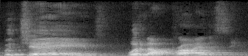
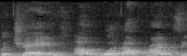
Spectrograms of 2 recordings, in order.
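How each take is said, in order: First: It is asked in a sneering, accusing tone. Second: It is asked in a mild, hesitant tone. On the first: The asker is challenging and hostile. "the tone of voice people assume when they ask it" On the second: The asker is politely curious. "It's never like that"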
